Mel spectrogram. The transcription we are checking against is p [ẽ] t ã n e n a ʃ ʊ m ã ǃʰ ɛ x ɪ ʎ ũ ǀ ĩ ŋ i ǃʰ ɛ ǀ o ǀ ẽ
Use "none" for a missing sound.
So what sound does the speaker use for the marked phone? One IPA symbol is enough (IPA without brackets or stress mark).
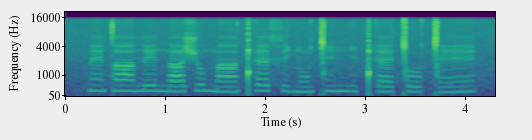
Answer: ẽ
